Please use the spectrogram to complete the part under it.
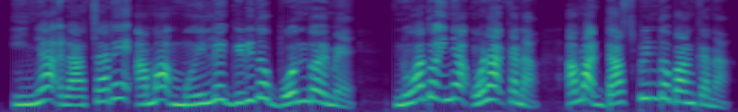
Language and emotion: Santali, angry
